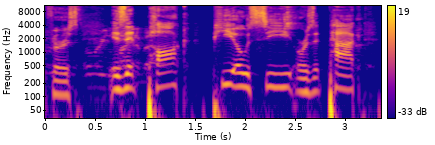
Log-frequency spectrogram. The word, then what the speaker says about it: PAC: Jericho versus hangman Park not PAC okay it is POC so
